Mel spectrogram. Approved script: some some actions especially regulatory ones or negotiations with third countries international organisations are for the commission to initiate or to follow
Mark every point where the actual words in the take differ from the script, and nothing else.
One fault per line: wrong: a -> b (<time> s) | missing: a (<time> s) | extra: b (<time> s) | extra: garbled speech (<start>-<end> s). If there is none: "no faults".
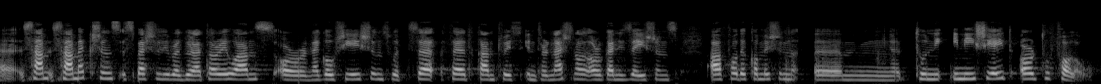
no faults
